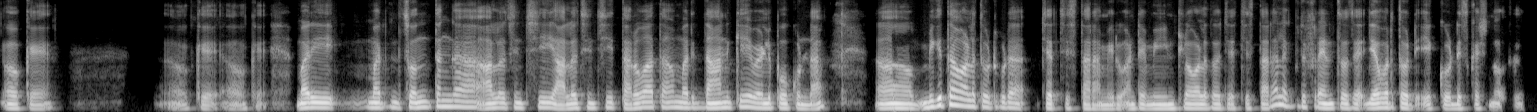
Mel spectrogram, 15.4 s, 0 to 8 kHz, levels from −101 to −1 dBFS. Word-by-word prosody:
Okay. 110 -2 -5 1.5
Okay. 105 -2 -7 0.3
Okay. - - -11 0.4
మరీ 130 +2 +6 0.5
మరి 130 -1 +3 0.2
సొంతంగా 155 +3 +1 0.3
ఆలోచించి, 125 +1 -1 0.2
ఆలోచించి 120 +4 -1 0.2
తర్వాత 140 +6 +1 0.2
మరి 130 -1 0
దానికే 130 +4 +3
వెళ్ళిపోకుండా 115 -4 +1 0.6
ఆహ్, 115 0 +5 0.2
మిగతా 190 +7 +5
వాళ్ళతోటి 155 -5 +1
కూడా 130 -1 +1 0.3
చర్చిస్తారా 110 -3 -3
మీరు? 100 +1 -3
అంటే 105 +2 -1
మీ 105 - +2
ఇంట్లో 110 +2 -1
వాళ్ళతో 110 0 +1
చర్చిస్తారా? 110 - -4
లేకపోతే 160 -5 -4
ఫ్రెండ్స్‌తోటి 115 -1 +1 0.2
ఎవరితోటి 125 -2 0
ఎక్కువ 105 -1 -3
డిస్కషన్ 105 -2 -8
అవుతది? - - -14
120 Hz, 115 wpm, -21 LUFS, 110-135 Hz, 1.5 s, మరీ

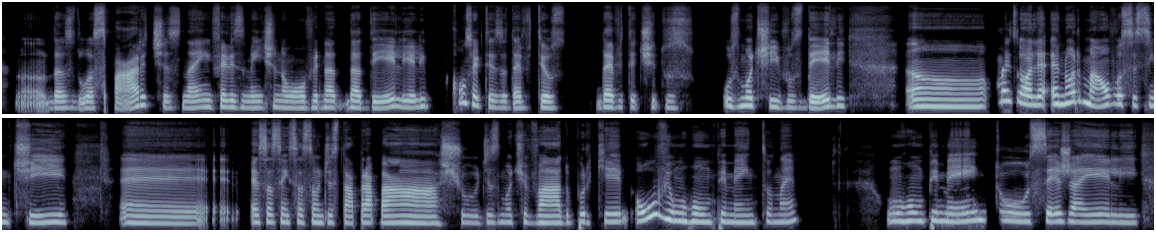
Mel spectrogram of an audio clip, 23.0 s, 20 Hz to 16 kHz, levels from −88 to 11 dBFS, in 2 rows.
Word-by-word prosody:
ah, - - -8
das 165 +1 -1
duas 165 +2 -2
partes, 210 -7 0
né, 165 0 0
infelizmente, 180 -1 -2
não 170 -1 -1
houve 165 +1 -1
na 175 0 +1
da 175 0 0
dele. 170 +4 0
Ele 190 +3 -1 0.2
com - - -3
certeza 205 -11 -1
deve 165 0 -2
ter 170 - +3
os 165 0 -7 0.3
deve 180 -1 +2
ter 180 0 -7
tido 185 - -4
os 165 -2 -9 0.3
os 205 -2 -1
motivos 190 -6 +1
dele. 180 +6 +3 0.6
Hã, 195 0 +3
mas 350 0 +3
olha, 245 -4 +6
é 265 - +6
normal 295 -1 +5
você 260 -1 -1
sentir, 210 -2 -2 0.5
eh, 180 -2 -2 0.4
essa 200 +1 +1
sensação 205 -1 -2
de 195 +1 -4
estar 190 -2 -2
pra 195 +1 +2
baixo, 190 0 +2
desmotivado, 195 0 0
porque 220 +1 -2
houve 300 - +4
um 240 -2 +3
rompimento, 210 -1 -2
né? 210 +2 -4 0.9
Um 230 0 -1
rompimento, 240 0 0
seja 225 -1 +1
ele, 205 -2 -3
200 Hz, 125 wpm, -20 LUFS, 180-220 Hz, 0.9 s, olha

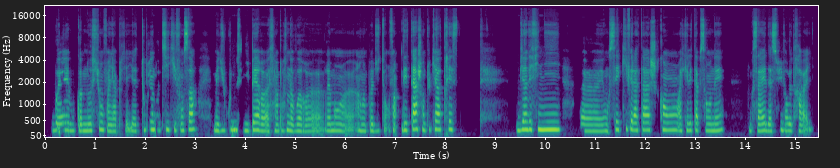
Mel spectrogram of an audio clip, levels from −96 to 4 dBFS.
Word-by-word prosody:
Ouais 215 +1 -1
ou 205 0 -4
comme 200 -1 -1
Notion, 205 +3 -1
enfin, 230 -4 -2
il 190 - -1
y - - -3
a 190 - -2
pl 185 - -17
il - - -5
y - - -3
a 195 - -3
tout 195 +4 -8
plein 235 +1 0
d'outils 235 +1 -1
qui 225 -1 -6
font 210 0 -4
ça, 240 +3 +5 0.3
mais 210 -2 +1
du 210 +2 -5
coup, 235 +2 -5
c'est 225 -2 -7
hyper, 220 +1 +3
heu 200 -1 +1
c'est 200 - -7
important 200 +3 -3
d'avoir, 195 -2 0
heu, 185 +1 -5
vraiment, 205 -1 -2
heu, - - -7
un 210 -2 -3
emploi 200 +1 -2
du 200 +1 -10
temps. - - -8
Enfin, - - -5
des 220 -1 +1
tâches 250 +2 +7
en 230 - 0
tout 230 +2 -12
cas 245 0 +4
très 245 +1 -2
s 235 - -4 1.2
bien 235 +3 +4
définies, 240 0 +6 0.5
heu, - - -1 0.3
et 190 - -4
on 195 -2 -4
sait 240 -1 0
qui 240 - -7
fait 250 -1 +1
la 220 -1 +3
tâche, 225 0 +1
quand, 225 -1 +1
à - - -2
quelle 210 +1 -4
étape 215 0 -1
ça 205 - -4
en 205 0 0
est, 215 +3 -2 0.5
donc 205 - -9
ça 200 0 +1
aide 205 -1 0
à - - +1
suivre 205 +1 -2
le 200 0 -1
travail. 200 +4 -4
215 Hz, 255 wpm, -22 LUFS, 200-235 Hz, 1.2 s, tâches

